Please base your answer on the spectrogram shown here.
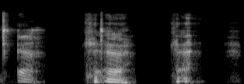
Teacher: it has that lovely glottal stop that I can't do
